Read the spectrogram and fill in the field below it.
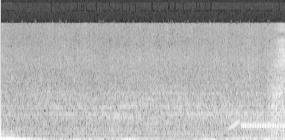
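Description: Rain falls over a lake in the video game Stardew Valley as a steady soft hiss, with faint tonal game music rising near the end.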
